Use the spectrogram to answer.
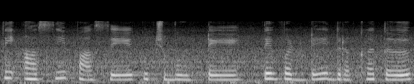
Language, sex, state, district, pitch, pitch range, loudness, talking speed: Punjabi, female, Punjab, Kapurthala, 240 Hz, 220-250 Hz, -17 LUFS, 115 wpm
